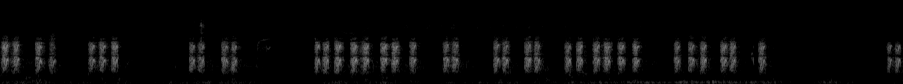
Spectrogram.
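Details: Yellow-vented bulbul young calling for food as a parent feeds them in the wild; insistent, raspy begging notes come in tight bursts of three to five, repeated steadily with one short pause.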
